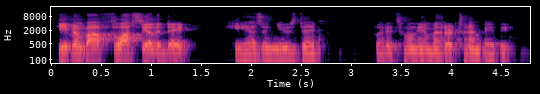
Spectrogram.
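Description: A man's voice: fairly high pitch, big pitch swings, a little fast, pushed and bright. A man in his thirties playing a hot-headed, wounded young chef in a naturalistic table read, slangy and exasperated. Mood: pleading. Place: room at home, video call.

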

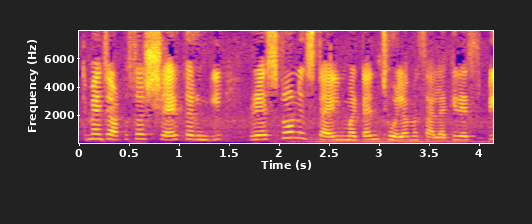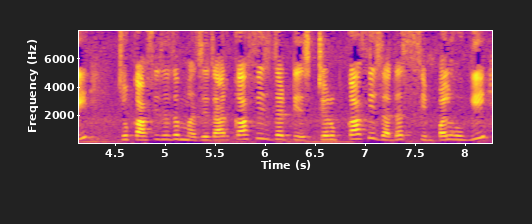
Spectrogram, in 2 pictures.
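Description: A woman hosting a cooking channel, explaining a recipe step by step in a steady voice-over and often repeating her phrases. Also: high-pitched, brisk, a little hiss or hum, poor audio.

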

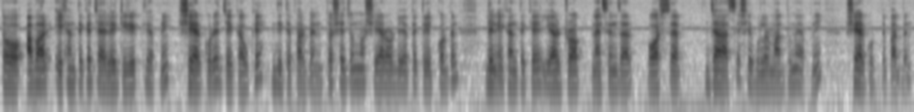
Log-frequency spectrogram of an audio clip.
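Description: Man, very even tone, tutorial voice-over. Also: mid-range voice, moderate pace, a little hiss or hum. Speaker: tech tutorial host. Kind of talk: spoken phone tutorial voice-over.

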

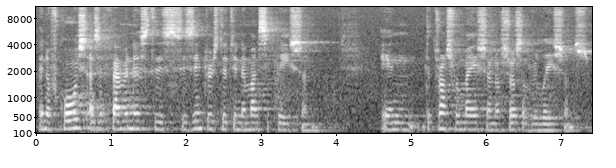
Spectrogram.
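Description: A low-pitched, middle-aged woman introduces a speaker at a conference, pausing often with ums and uhs. She speaks into a handheld mic at a lectern, and her voice rings through a large hall with a long, roomy reverb. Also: little pitch movement, slight background noise. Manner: halting, with frequent ums and uhs. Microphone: handheld microphone.

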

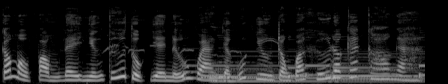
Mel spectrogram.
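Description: A woman voicing a gentle, patient mother pig who explains things simply to children in a Vietnamese-dubbed cartoon. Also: medium pitch, expressive, brisk, natural voice. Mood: gentle explaining. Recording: long echo, music behind.

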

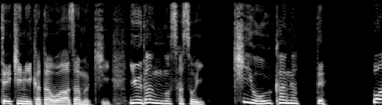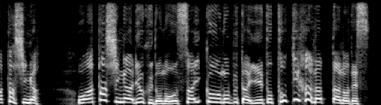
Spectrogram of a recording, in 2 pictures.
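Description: An actor playing a vain male military strategist in a game, boastful and theatrical, with dialogue that swings between loud pride and soft slyness. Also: high-pitched, expressive, slow pace, no room sound, clean studio sound. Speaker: game character voice. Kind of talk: Japanese game dialogue acting. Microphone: dry studio mic.

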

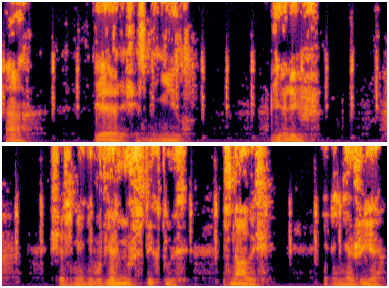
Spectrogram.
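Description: An old, lonely shopkeeper in a radio drama. His voice is lowish and very slow, gentle and hesitant, stumbling back over his words. There is clear noise behind him. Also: rough recording. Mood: hesitant, reminiscing. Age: older. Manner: halting, repeating words, stammering. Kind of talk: radio play acting.

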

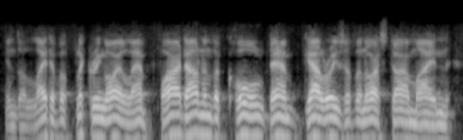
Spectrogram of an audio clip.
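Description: An actor playing a grave, suspenseful narrator of a 1940s radio adventure serial. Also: male voice, mid-range voice, a little fast, natural voice. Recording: dull, noisy old radio recording.

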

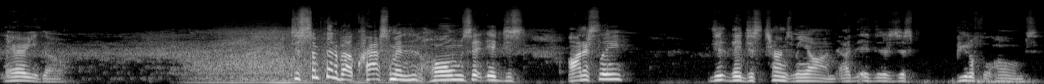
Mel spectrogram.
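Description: A man's voice: on the high side, animated, measured pace, pauses often. Chatty man on a street walking tour. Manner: chatty and rambling, with fillers. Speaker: vlogger giving a walking tour. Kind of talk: casual walking-tour narration. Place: outdoors on a residential street. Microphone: handheld camera, filming as he walks. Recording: outdoor noise and passing traffic. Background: traffic and street ambience.

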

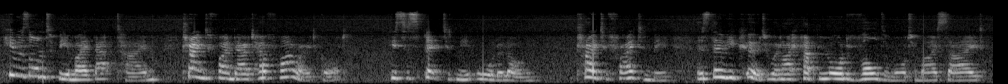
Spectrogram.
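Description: A woman voicing a cold, treacherous male wizard teacher in an audiobook, speaking in a calm, menacing, matter-of-fact way. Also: fairly high pitch, moderate pace, lightly acted. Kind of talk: audiobook character voice. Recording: roomy echo, distant mic, faint hiss.

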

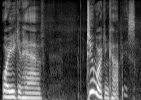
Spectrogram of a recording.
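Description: A woman co-hosting a casual podcast chat, agreeable and quick with short replies. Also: on the low side, sing-song, a little mellow, no room sound. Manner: agreeable, frequent short backchannels. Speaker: podcast co-host.

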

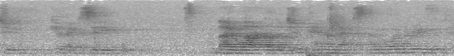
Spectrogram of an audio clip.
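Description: Audience member, man from Syracuse, high voice, polite and wordy, distant and echoey. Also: flat delivery, moderate pace. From Syracuse, New York. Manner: polite, talkative, hesitant. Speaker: audience member asking a question. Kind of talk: conference Q&A question. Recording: far-off mic, echoey hall, background noise.

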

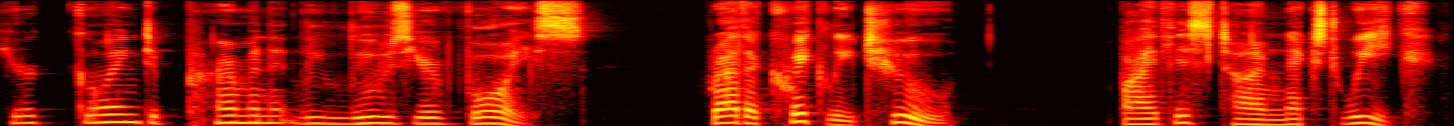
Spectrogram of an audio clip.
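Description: A man voicing a professional female nurse pony, gentle and formal, in a dramatic reading of a cartoon story. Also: on the high side, takes it slowly, pitched above the performer's own voice. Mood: sympathetic.

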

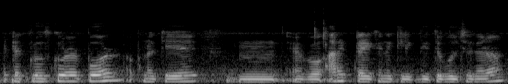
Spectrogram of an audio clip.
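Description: A man with a Bangladeshi accent giving an unscripted app tutorial in a halting, repetitive, instructional way. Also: medium pitch, steady tone, mellow. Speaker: tutorial presenter. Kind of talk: unscripted screen-recorded app walkthrough. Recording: dull lo-fi audio with clear background noise.

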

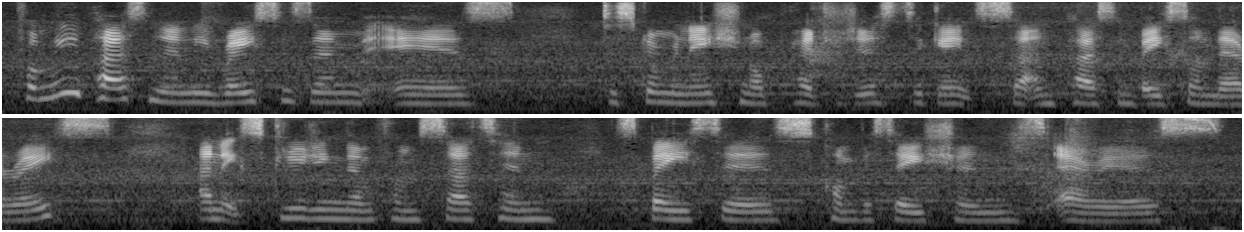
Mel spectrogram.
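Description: Young london woman talking on the street, deliberate, loud street noise behind. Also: medium pitch, fairly even intonation. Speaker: HR worker. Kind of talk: casual street interview. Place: outdoors on a city street.

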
